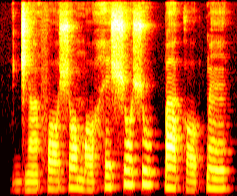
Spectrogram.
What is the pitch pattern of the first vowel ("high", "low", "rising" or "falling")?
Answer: low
